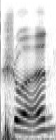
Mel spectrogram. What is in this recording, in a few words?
"shun3", mandarin, female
